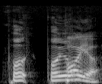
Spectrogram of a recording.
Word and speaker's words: pollo: Pollo.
